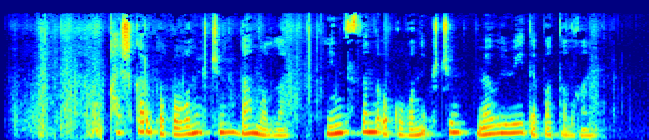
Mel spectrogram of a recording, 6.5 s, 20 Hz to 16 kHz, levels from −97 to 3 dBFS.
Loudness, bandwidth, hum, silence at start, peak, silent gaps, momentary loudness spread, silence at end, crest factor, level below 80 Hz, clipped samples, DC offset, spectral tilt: -22 LUFS; 11.5 kHz; none; 0.35 s; 0 dBFS; none; 19 LU; 0.55 s; 24 dB; -62 dBFS; under 0.1%; under 0.1%; -4.5 dB/octave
